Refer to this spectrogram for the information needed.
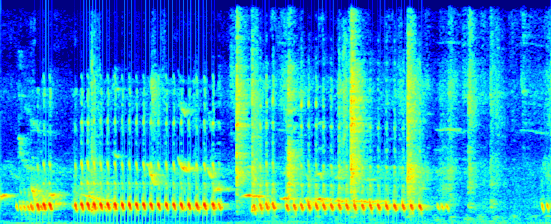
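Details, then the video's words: Tohtor bird calling in a frog-like way: two long runs of rapid, evenly spaced croaking pulses at mid pitch, the second softer, then a brief final burst; faint low hum underneath. "burung tohtor suara mirip kodok"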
